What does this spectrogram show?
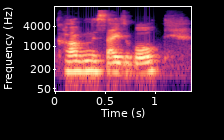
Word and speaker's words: cognizable: be what they call cogniz Cog I'm saying it slow I'm saying it wrong here cognizable which means you have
